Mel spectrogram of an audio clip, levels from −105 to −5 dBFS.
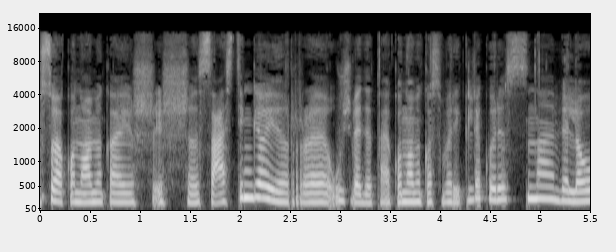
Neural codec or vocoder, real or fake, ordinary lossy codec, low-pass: none; real; MP3, 64 kbps; 14.4 kHz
